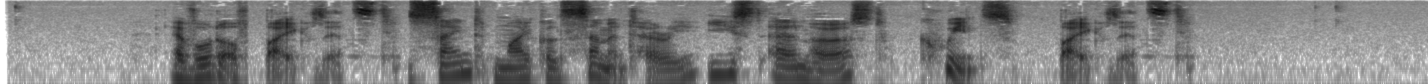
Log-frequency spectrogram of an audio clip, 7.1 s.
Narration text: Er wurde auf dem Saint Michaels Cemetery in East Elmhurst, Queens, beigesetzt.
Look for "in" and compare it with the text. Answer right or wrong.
wrong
